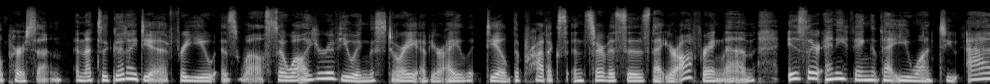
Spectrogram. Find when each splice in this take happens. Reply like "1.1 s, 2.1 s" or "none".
5.1 s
